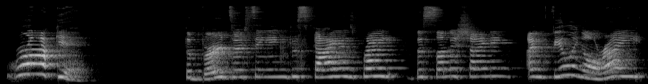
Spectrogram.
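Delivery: loud, high joyful cheer; thrilled, bouncy storytime chant; excited alligator. Acted. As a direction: sing out the refrain happily. Alligator delighted.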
